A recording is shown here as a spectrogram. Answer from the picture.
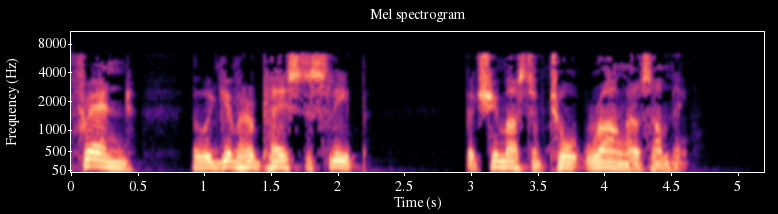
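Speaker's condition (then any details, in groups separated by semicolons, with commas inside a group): No condition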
